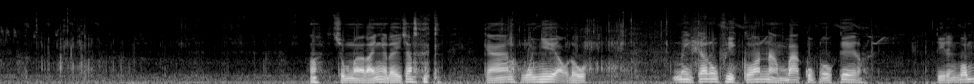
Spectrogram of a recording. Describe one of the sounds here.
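A plastic bag rustles.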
